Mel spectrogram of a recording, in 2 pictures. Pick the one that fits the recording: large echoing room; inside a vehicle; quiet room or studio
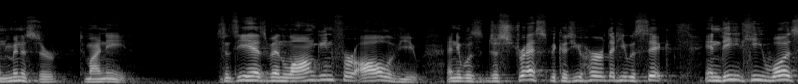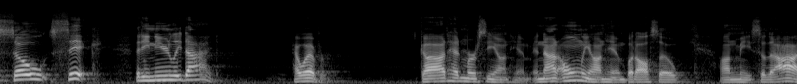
large echoing room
